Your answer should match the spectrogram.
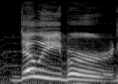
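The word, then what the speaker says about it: Delibird: Oh, deli bird. Yeah, right. Like like like there's irrefutably like undeniably the way it has been pronounced officially throughout all of Pokemon is Deli Bird.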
